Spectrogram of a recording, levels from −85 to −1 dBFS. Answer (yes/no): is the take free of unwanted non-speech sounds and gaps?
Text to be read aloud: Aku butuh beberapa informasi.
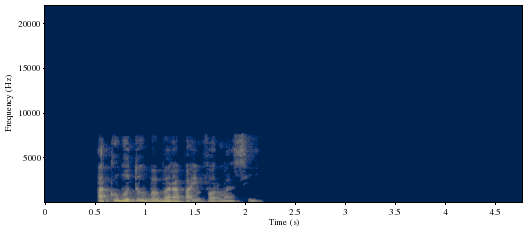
yes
